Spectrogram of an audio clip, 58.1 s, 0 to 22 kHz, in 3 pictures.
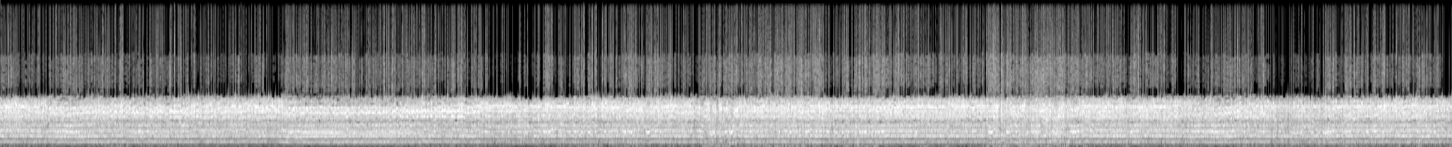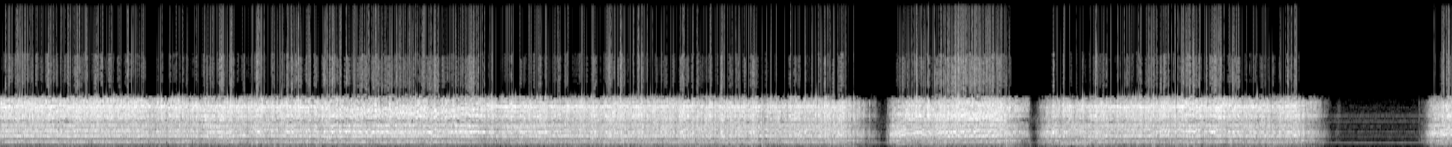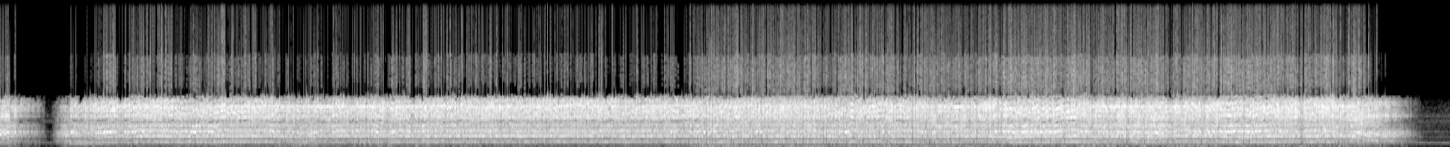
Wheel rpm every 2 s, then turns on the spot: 230, 230, 220, 220, 230, 230, 230, 230, 220, 230, 230, 230, 210, 210, 210, 150, 140, 220, 110, 60, 210, 230, 230, 230, 230, 230, 220, 220, 110.
30-32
